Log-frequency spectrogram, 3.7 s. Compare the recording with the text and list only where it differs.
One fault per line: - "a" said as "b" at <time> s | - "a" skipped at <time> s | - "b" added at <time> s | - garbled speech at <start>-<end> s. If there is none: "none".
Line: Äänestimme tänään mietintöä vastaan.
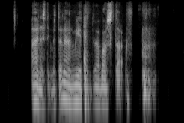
none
